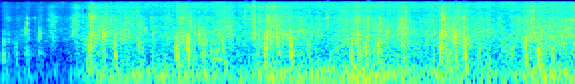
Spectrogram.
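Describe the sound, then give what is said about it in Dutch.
Footsteps fall at a steady walking pace along a dike near a lake with reed beds. The soft, regular treads sit over a constant outdoor background. “We lopen nu op de dijk”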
